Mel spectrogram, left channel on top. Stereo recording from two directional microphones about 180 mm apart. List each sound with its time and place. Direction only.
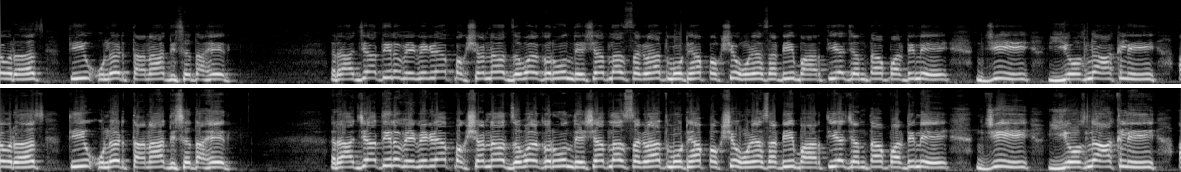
0.0 s speech: 30° right (ahead or behind)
